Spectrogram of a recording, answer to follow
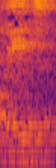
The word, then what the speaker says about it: obese: वैसे इसका प्रोनाउंसिएशन है ओबीज, OBESE।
